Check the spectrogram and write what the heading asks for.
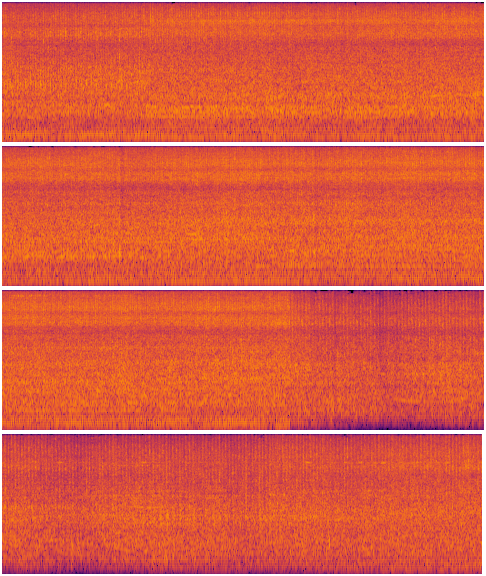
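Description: An engine idling steadily with a low, slowly pulsing throb. About two-thirds of the way through, the low throb cuts off abruptly, leaving a lighter mechanical running sound.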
